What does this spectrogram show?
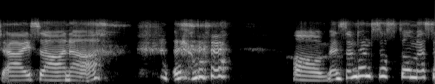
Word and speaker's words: Isana: And I'll spell it out like EYE dash SAH dash NAH Isana.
